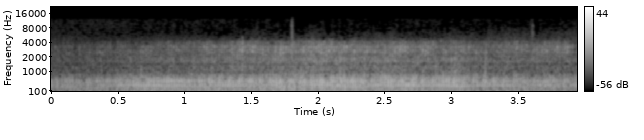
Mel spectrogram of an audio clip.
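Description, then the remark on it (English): A steady, droning engine hum of a Navy patrol plane in flight on its way to meet a destroyer, rough and buzzing with a low harmonic growl, rising in over the first half second and then holding constant throughout, with no voices. “the Navy patrol plane is winging its way to a meeting with the destroyer”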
